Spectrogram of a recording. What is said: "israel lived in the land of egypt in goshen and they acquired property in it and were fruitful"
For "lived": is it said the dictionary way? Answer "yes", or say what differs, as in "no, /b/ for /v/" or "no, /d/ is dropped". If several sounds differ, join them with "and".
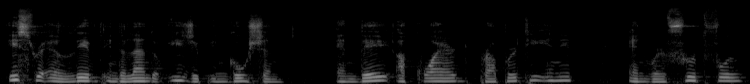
yes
